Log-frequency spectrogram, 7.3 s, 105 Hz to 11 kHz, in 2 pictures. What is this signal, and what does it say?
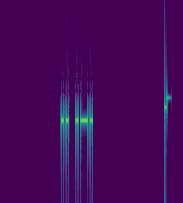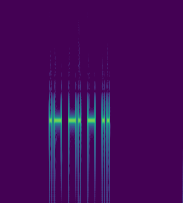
Morse code, heard as a keyed tone, about 25 wpm, 700 Hz. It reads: IR ANTI
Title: Prefixes and Suffixes 25wpm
